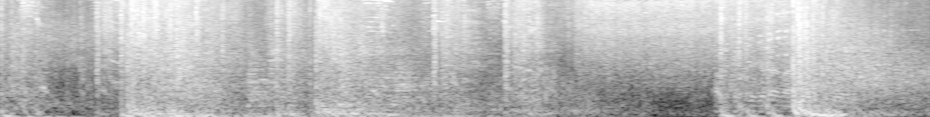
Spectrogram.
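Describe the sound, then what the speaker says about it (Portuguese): A grenade blast in Fortnite, a loud burst at about one second followed by further booming hits and a second heavy impact near six seconds, with gunfire-like crackle in between and no talk. "Agora morreu com a minha granada."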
